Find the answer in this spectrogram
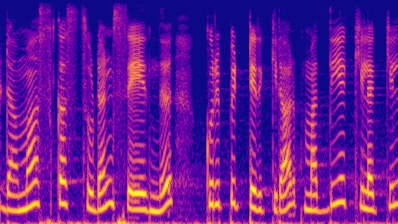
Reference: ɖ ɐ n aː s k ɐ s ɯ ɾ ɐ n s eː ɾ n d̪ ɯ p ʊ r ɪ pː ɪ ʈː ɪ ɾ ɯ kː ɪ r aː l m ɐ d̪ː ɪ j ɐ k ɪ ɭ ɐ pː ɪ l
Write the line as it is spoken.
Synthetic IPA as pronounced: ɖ ɐ m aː s k ɐ s ɯ ɽ ɐ n s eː ɾ n d̪ ɯ k ʊ r ɪ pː ɪ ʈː ɪ ɾ ɯ kː ɪ r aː ɾ m ɐ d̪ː ɪ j ɐ k ɪ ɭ ɐ kː ɪ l

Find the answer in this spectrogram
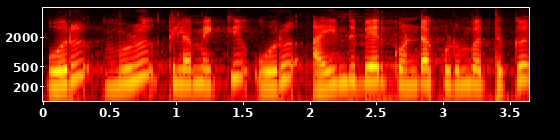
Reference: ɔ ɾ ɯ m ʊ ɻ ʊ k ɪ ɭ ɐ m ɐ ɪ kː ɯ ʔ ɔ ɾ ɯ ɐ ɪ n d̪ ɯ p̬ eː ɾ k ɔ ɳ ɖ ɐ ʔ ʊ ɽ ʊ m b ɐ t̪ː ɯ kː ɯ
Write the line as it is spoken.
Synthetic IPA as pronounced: ɔ ɾ ɯ m ʊ ɻ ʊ k ɪ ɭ ɐ m ɐ ɪ kː ɯ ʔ ɔ ɾ ɯ ɐ ɪ n d̪ ɯ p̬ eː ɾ k ɔ ɳ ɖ ɐ k ʊ ɽ ʊ m b ɐ t̪ː ɯ kː ɯ

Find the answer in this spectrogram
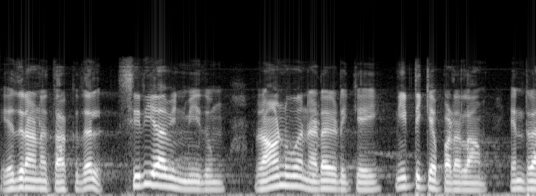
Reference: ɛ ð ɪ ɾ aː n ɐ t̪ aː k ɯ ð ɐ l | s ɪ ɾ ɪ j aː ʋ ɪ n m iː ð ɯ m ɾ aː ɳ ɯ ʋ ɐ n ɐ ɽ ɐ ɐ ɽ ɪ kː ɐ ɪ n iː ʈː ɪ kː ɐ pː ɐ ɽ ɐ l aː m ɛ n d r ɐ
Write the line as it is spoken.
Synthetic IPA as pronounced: ɛ ð ɪ ɾ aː n ɐ t̪ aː k ɯ ð ɐ l | s ɪ ɾ ɪ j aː ʋ ɪ n m iː ð ɯ m ɾ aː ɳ ɯ ʋ ɐ n ɐ ɽ ɐ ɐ ɽ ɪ kː ɐ ɪ n iː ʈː ɪ kː ɐ pː ɐ ɽ ɐ l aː m ɛ n d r ɐ

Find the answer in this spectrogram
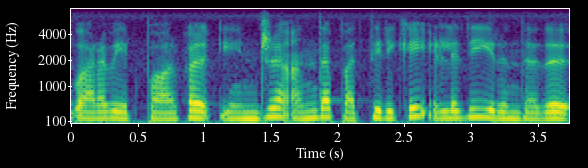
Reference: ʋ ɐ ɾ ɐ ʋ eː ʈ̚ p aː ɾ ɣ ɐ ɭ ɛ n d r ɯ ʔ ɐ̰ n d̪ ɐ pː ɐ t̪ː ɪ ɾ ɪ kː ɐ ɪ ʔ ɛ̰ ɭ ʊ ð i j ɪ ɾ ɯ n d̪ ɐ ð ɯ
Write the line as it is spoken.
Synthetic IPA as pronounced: ʋ ɐ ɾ ɐ ʋ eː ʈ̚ p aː ɾ ɣ ɐ ɭ ɛ n d r ɯ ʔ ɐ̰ n d̪ ɐ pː ɐ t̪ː ɪ ɾ ɪ kː ɐ ɪ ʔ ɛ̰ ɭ ɯ ð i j ɪ ɾ ɯ n d̪ ɐ ð ɯ

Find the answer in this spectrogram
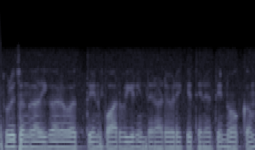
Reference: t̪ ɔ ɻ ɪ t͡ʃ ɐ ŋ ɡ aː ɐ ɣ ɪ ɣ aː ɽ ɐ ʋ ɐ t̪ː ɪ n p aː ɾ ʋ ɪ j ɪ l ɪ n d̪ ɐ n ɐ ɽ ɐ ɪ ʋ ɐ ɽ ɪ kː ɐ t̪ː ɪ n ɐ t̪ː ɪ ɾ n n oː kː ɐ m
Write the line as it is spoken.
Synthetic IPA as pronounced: t̪ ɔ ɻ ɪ t͡ʃ ɐ ŋ ɡ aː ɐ ð ɪ ɣ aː ɾ ɐ ʋ ɐ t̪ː ɪ n p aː ɾ ʋ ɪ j ɪ l ɪ n d̪ ɐ n ɐ ɽ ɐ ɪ ʋ ɐ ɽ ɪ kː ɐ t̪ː ɪ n ɐ t̪ː ɪ n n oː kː ɐ m

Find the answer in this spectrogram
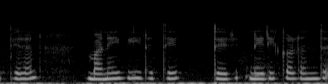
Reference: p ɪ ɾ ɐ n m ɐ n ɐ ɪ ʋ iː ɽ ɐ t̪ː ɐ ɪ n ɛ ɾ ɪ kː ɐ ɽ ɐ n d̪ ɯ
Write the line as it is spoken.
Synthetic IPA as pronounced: p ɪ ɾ ɐ n m ɐ n ɐ ɪ ʋ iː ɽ ɐ t̪ː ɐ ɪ n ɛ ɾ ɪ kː ɐ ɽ ɐ n d̪ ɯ

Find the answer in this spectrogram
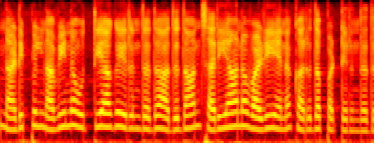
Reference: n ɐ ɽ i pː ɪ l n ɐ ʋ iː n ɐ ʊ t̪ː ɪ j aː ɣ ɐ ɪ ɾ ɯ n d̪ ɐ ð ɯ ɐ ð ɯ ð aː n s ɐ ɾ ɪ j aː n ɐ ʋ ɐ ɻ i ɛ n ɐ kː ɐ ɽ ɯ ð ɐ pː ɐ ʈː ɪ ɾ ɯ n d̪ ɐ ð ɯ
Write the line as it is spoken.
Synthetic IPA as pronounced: n ɐ ɽ ɪ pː ɪ l n ɐ ʋ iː n ɐ ʊ t̪ː ɪ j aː ɣ ɐ ɪ ɾ ɯ n d̪ ɐ ð ɯ ɐ ð ɯ ð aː n s ɐ ɾ ɪ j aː n ɐ ʋ ɐ ɻ i ɛ n ɐ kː ɐ ɾ ɯ ð ɐ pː ɐ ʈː ɪ ɾ ɯ n d̪ ɐ ð ɯ

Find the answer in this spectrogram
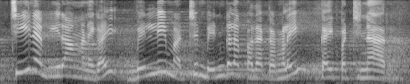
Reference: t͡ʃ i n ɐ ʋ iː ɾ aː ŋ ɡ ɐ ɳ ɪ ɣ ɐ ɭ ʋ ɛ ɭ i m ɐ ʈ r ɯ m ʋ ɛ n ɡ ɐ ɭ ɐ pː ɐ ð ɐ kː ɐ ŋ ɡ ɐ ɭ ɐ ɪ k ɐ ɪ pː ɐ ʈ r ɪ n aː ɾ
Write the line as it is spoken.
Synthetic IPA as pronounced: t͡ʃ iː n ɐ ʋ iː ɾ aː ŋ ɡ ɐ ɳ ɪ ɣ ɐ ɭ ʋ ɛ ɭː i m ɐ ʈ r ɯ m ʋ ɛ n ɡ ɐ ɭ ɐ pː ɐ ð ɐ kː ɐ ŋ ɡ ɐ ɭ ɐ ɪ k ɐ ɪ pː ɐ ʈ r ɪ n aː ɾ

